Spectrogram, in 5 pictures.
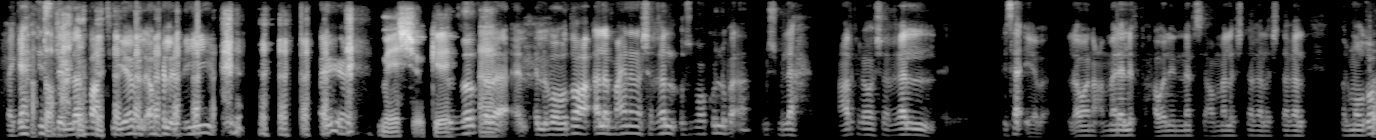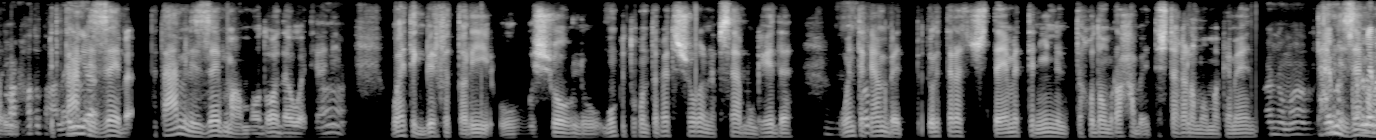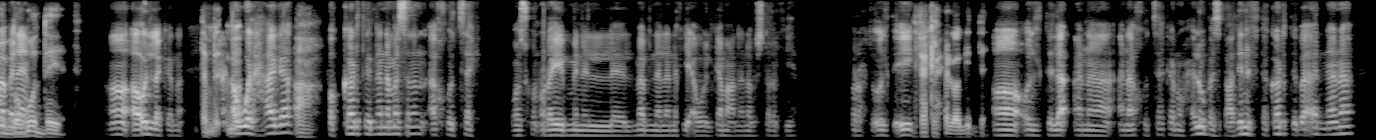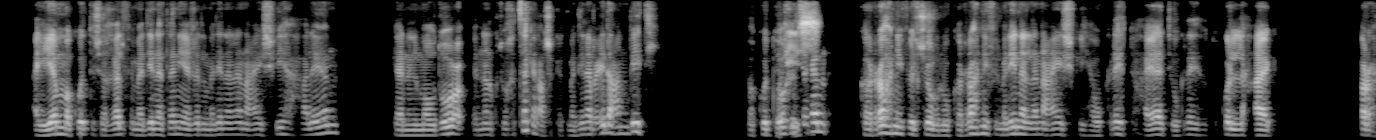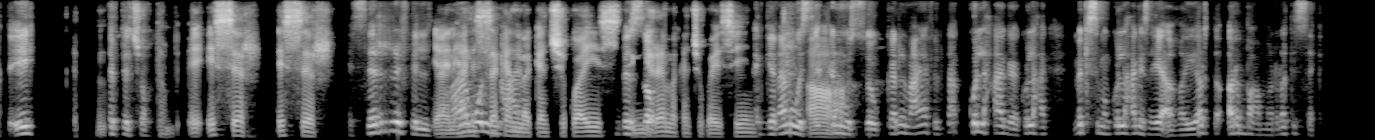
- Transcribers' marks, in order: laughing while speaking: "أيّام"; giggle; chuckle; tapping; unintelligible speech; unintelligible speech; in English: "mix"
- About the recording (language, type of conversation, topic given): Arabic, podcast, إزاي بتتعامل مع ضغط الشغل اليومي؟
